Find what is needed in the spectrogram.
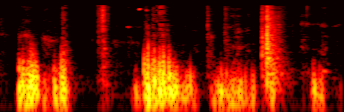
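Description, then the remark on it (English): A series of dull thumps and knocks as someone runs into a door while going to fetch something, with several irregular impacts and a brief rattle between them, fairly loud, with no talking. “I ran into the door.”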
